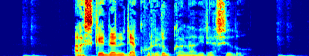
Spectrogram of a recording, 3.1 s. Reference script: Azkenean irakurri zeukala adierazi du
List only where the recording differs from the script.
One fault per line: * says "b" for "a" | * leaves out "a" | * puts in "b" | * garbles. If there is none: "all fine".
all fine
